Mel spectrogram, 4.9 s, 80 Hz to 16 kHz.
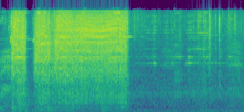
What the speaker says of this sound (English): got a 5/8 socket here. Bolt's not coming out.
